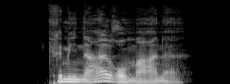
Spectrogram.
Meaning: nominative/accusative/genitive plural of Kriminalroman
- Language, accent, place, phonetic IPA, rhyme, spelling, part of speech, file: German, Germany, Berlin, [kʁimiˈnaːlʁoˌmaːnə], -aːlʁomaːnə, Kriminalromane, noun, De-Kriminalromane.ogg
